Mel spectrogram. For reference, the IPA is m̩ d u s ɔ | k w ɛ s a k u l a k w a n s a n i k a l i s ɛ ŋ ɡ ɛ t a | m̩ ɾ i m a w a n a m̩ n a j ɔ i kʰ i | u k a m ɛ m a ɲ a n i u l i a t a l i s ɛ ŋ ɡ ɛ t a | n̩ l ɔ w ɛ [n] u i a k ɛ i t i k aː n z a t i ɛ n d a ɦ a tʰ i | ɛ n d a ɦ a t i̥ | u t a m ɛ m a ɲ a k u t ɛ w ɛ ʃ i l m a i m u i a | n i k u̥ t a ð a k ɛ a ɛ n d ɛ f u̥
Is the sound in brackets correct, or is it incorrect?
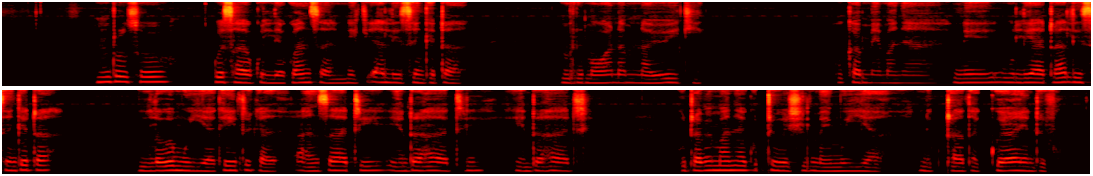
incorrect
